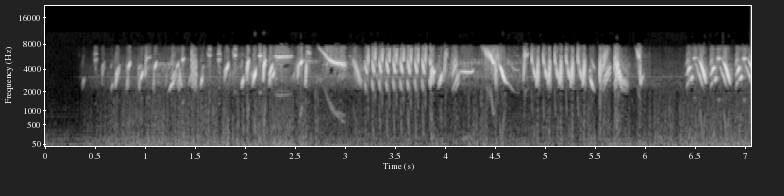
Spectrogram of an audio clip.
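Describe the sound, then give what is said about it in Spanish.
A European goldfinch sings a rapid, tinkling stream of high chirps, twitters and buzzy trills in dense bursts. It is loud and alone, with a short pause near the end before the song resumes. “Aquí tenemos a un pajarillo muy conocido y cuyo canto a mí personalmente me gusta mucho, el jilguero.”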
